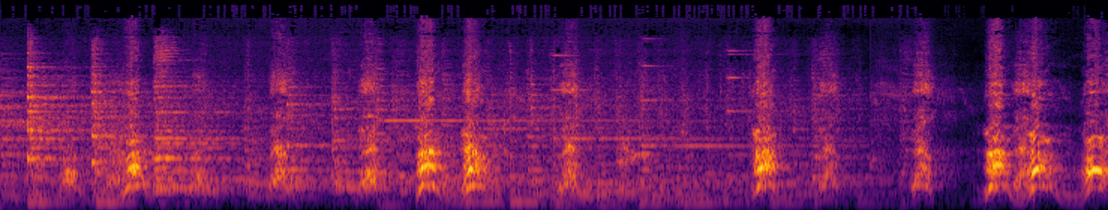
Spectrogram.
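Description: animal, dog barking

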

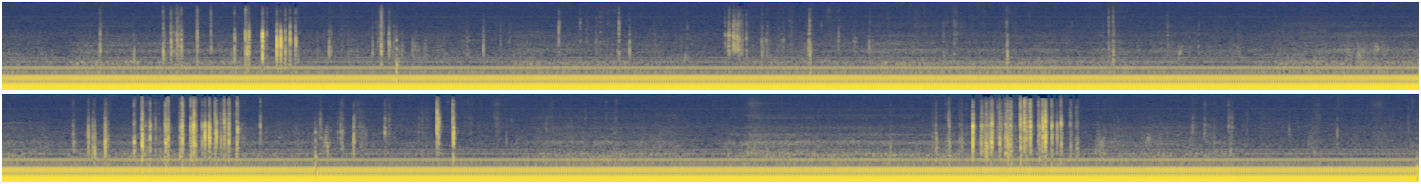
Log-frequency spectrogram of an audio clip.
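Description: household object, shuffling oracle cards

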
